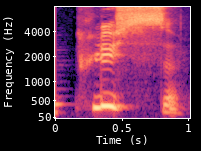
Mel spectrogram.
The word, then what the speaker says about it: plus: Quand le mot plus se trouve en fin de phrase, ou en tout cas sans aucun autre mot qui le suit, alors le S se prononce. Par exemple, on peut dire « c'est le livre que j'aime le plus ». Là, tu entends clairement que je prononce bien le S.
